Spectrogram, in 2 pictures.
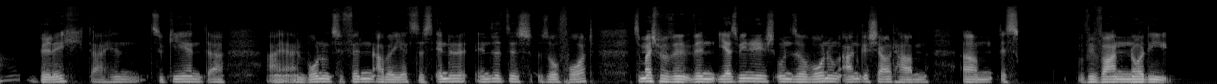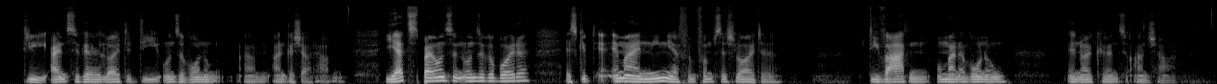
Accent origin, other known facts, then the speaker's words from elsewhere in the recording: United States; German is a second language; Ich bin Amerikaner und ich habe in die letzten 30 Jahre, ich habe in drei verschiedenen Großstädten gewohnt. Die meiste Zeit, wir haben mit meiner Familie immer in einem Vorort, wo es sicher war, wo es ziemlich weiß war, ich meine weiße Leute.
